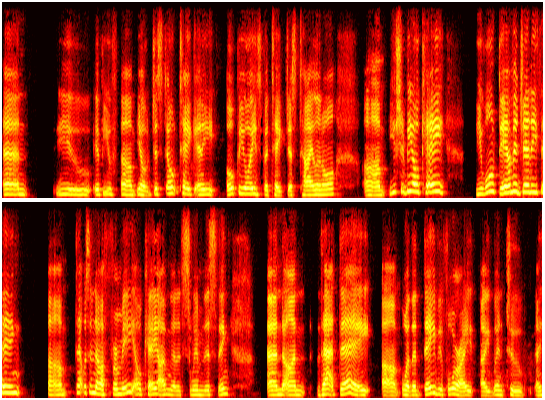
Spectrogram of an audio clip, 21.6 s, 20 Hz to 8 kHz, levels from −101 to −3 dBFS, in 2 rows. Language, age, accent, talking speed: English, 50-69, American, 140 wpm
